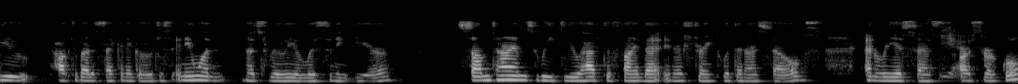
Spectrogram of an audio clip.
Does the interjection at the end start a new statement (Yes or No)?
No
